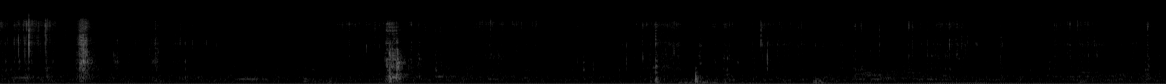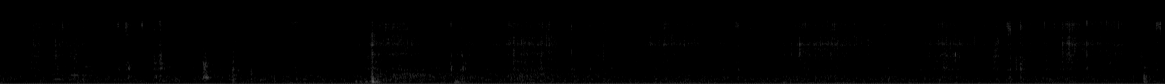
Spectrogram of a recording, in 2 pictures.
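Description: Sticky slime squishes and crackles as hands knead and stretch it.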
